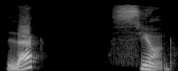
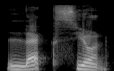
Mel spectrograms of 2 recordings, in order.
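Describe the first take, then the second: First: "lección" split into lec, pause, ción; slow, separated syllables on "lección". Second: Said in the usual way. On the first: Shown as a demonstration. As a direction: break "lección" in two with a clear gap after lec. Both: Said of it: "There's two syllables here".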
